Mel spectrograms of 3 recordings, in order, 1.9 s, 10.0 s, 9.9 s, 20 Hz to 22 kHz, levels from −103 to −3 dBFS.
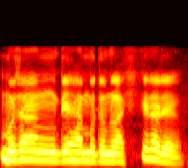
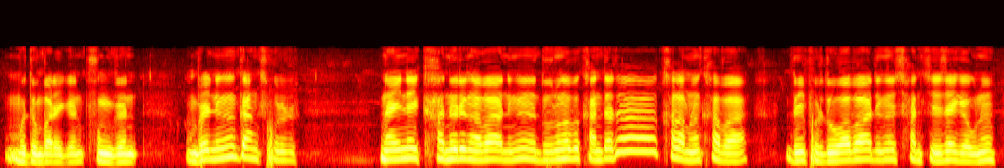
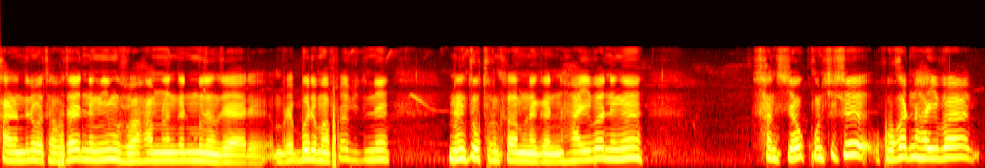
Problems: background sounds at intervals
